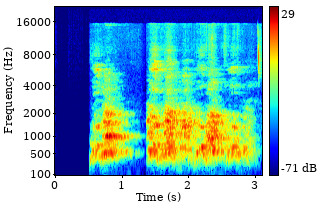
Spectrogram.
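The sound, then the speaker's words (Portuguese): Dogs barking loudly, a short burst followed by a longer stretch of rapid, overlapping barks with a few higher yips, with no one talking. “No meu caso, eu pego uma bermuda, os cachorros seguem latindo.”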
